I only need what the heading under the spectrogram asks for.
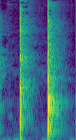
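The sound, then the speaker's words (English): Three sharp hand claps from a single person applauding for themselves, fairly loud, spaced unevenly about a quarter second apart with brief decays between them and no talking. “I'm applauding for myself.”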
